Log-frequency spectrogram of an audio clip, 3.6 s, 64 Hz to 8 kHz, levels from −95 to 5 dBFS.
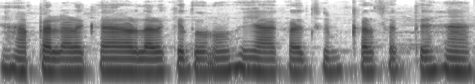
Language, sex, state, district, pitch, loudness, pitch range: Hindi, male, Bihar, Kaimur, 135 Hz, -21 LUFS, 135-140 Hz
